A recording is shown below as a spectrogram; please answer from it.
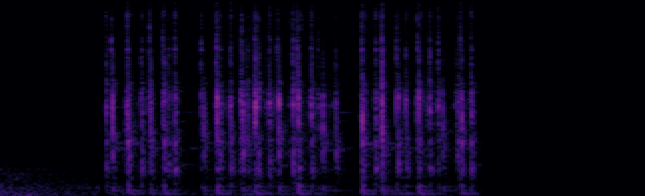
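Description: Keyboard-typing sound effect: three quick runs of rapid key clicks, as if text were being typed out. It stops about three seconds in.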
